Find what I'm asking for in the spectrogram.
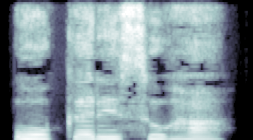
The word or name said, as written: ಓಕರಿಸುಹ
